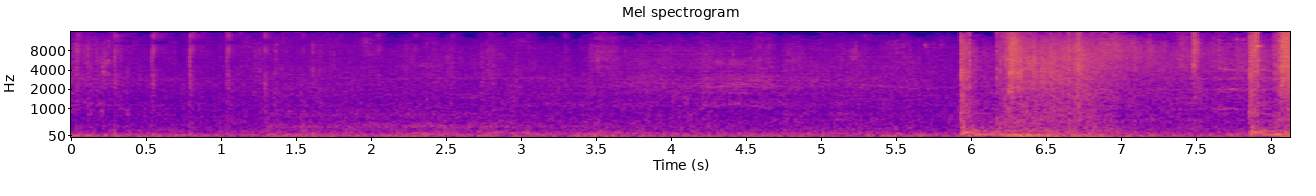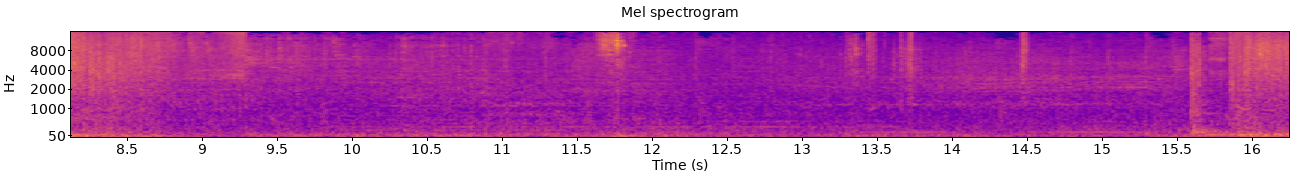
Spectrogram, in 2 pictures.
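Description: Footsteps thud on wooden stairs and planks.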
